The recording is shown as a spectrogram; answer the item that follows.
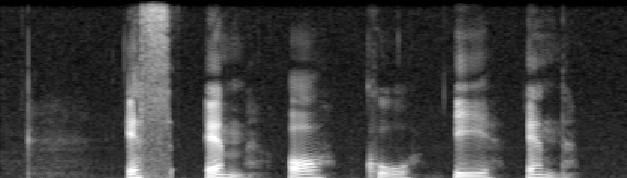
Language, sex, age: Swedish, male, 36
